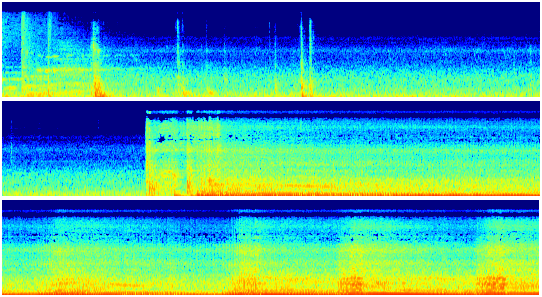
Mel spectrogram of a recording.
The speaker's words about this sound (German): Ja, das klingt erstmal wie so ein normaler Motor, Verbrenner, Benziner. Verbrenner, Benziner, das ist logisch, ja. Keine es besondere Note jetzt klingt im Klang. nicht ne? so richtig sportlich, es klingt nicht besonders.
